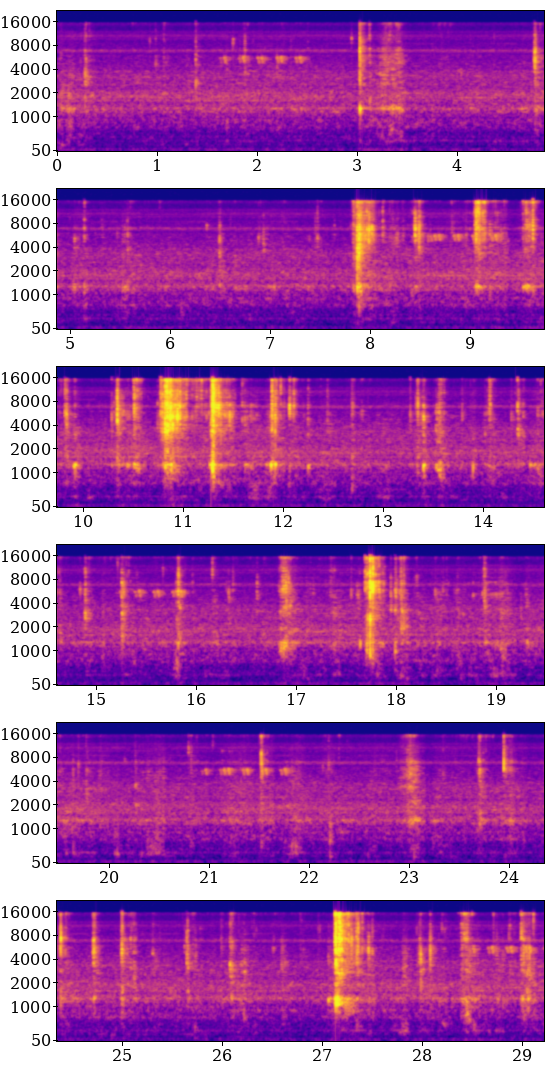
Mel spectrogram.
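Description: Close-up eating sounds: chewing and crisp crunching as people eat by hand, with irregular sharp crunches of papad and fried fritters, loudest a few times in the middle and once near the end.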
